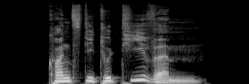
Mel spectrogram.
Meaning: strong dative masculine/neuter singular of konstitutiv
- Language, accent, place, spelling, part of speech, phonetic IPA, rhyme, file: German, Germany, Berlin, konstitutivem, adjective, [ˌkɔnstituˈtiːvm̩], -iːvm̩, De-konstitutivem.ogg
